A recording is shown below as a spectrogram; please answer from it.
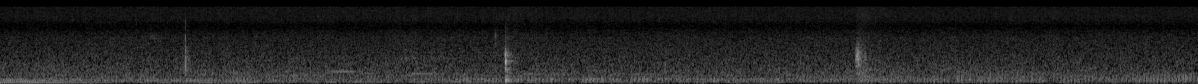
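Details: Soft, even room hiss runs throughout, broken only by three short, sharp clicks spaced a few seconds apart, with no animal voice.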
